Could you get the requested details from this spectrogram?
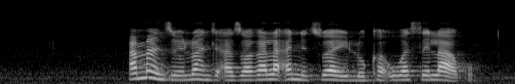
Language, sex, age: South Ndebele, female, 23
